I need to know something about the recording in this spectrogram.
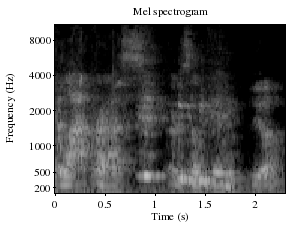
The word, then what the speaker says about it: Lapras: Or like Lapras or something. Yeah. I feel like I pronounced that right. Anyway. Yes, you did. Lapras.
